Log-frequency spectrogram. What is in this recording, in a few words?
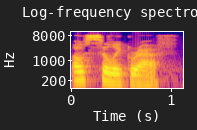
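"oscillograph", English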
